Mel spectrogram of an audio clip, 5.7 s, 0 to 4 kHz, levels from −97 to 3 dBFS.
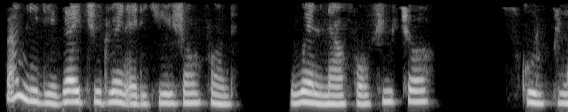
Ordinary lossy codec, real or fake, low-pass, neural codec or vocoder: MP3, 32 kbps; fake; 3.6 kHz; vocoder, 44.1 kHz, 128 mel bands, Pupu-Vocoder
